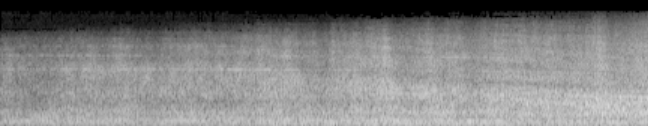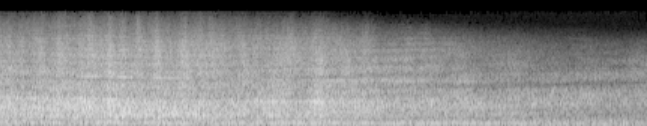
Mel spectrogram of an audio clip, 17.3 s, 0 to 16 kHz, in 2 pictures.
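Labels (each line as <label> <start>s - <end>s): An airplane engine sound that increases and then decreases as it flies overhead. 0.0s - 17.3s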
